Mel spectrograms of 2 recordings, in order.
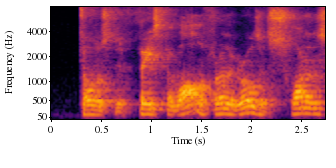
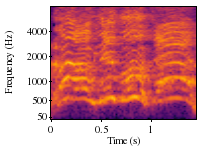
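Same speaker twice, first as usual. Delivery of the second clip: shouted much higher and louder, a mocking put-on voice; mocking shrill shout; 6 dB louder, slower than usual. Mocking offended women who shame gym guys, high shout. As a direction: sneer it out as an offended woman.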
